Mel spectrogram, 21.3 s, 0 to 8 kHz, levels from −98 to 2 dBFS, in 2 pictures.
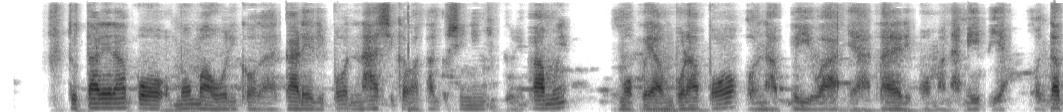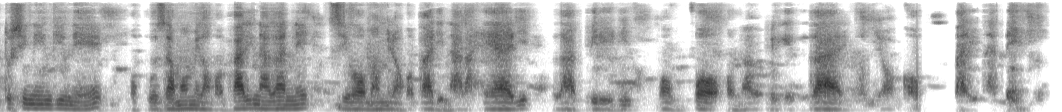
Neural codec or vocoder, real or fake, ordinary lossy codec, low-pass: codec, 16 kHz in and 24 kHz out, 1 kbps, XY-Tokenizer; fake; AAC, 32 kbps; 7.2 kHz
